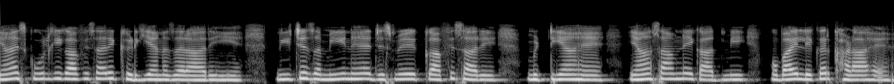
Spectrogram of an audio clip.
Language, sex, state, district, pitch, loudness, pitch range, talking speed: Hindi, female, Chhattisgarh, Sukma, 230 Hz, -14 LUFS, 215-250 Hz, 180 wpm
